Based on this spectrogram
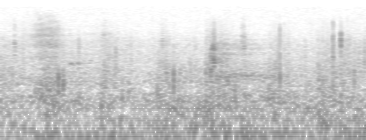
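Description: Footsteps of someone walking along a road on a walking route near Dazaifu, Japan: faint, irregular light steps and scuffs over a steady low background hiss.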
